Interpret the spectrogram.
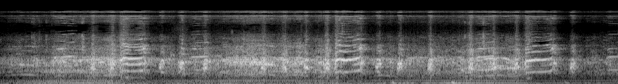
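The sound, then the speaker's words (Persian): Several hens cluck continuously and fairly loudly, their busy, overlapping calls forming a steady chatter with occasional sharper squawks and a faint crow-like call, over a hissy background. “ای مرغ زرد پاکوتا کاکل هنای نکتلا هی دنبال دویدم رنج سفر کشیدم خوب شد که پیدات کردم”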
